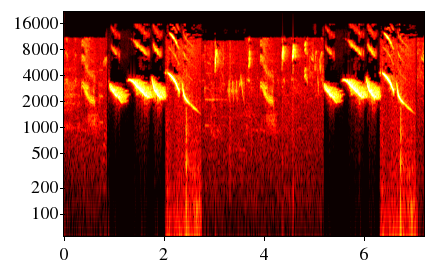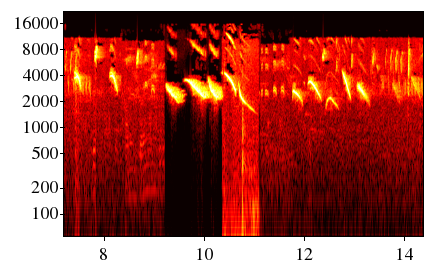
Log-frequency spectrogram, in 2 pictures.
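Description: Green-winged Saltator singing a loud, clear whistled phrase of slurred notes, repeated about every four seconds, with brief rustling bursts between phrases.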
